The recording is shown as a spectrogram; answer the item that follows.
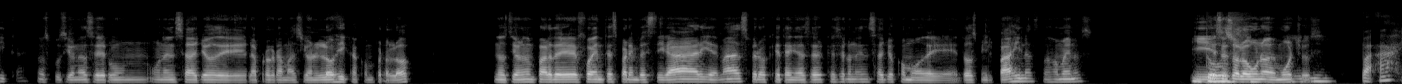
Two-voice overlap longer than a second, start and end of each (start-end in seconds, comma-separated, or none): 11.9-13.3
